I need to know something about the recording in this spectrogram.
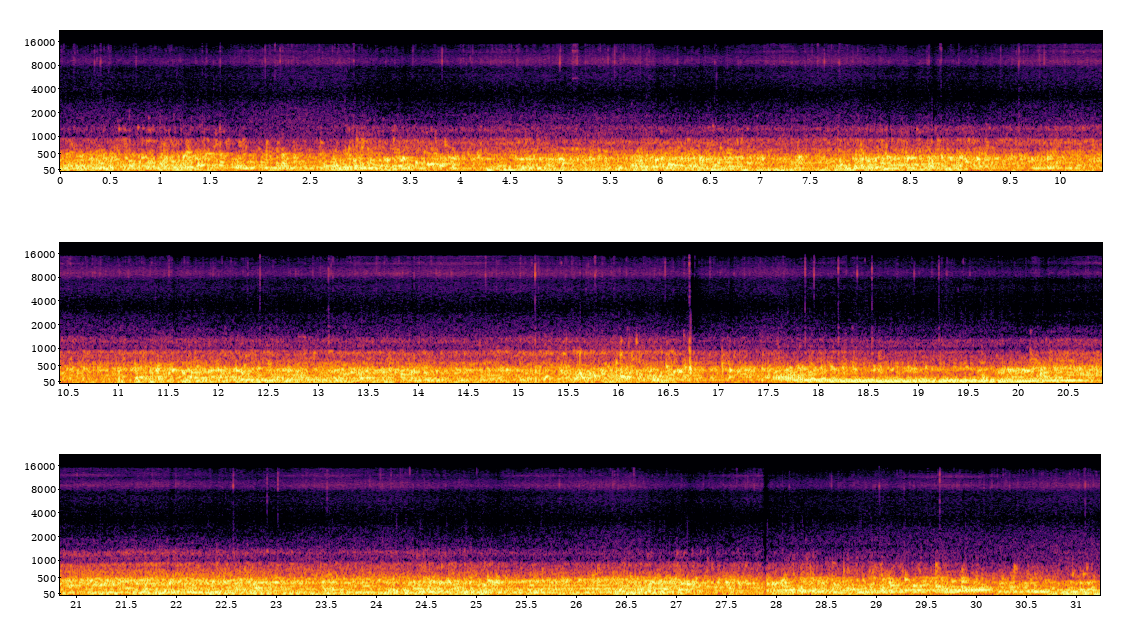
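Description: Underwater noise picked up by an action camera in its waterproof housing: a steady, muffled low rumble of water and bubbles. It swells for a couple of seconds past the middle.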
